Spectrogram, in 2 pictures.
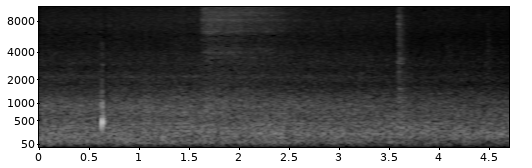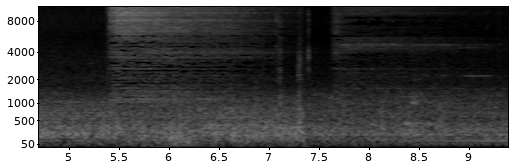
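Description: Train rumbling along the track, with a brief sharp wheel squeal about half a second in and hissing around 2 s and again about five and a half seconds in, where it grows louder.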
